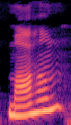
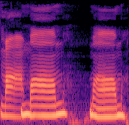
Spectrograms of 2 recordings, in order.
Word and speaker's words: Maugham: Is it really two syllables? Maugham? I think it's mom.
